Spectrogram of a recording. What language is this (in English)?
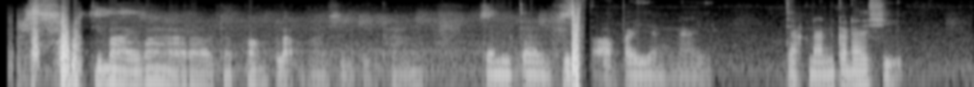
Thai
